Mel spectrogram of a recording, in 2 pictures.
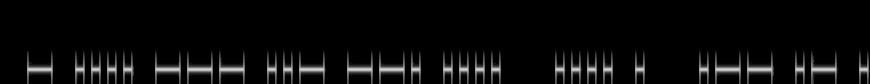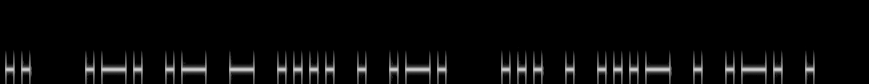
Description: Morse code, heard as a keyed tone, about 15 wpm, 700 Hz. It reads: THOUGH HE WAS RATHER SEVERE
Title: Sentences from Top 1400 Words 15wpm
